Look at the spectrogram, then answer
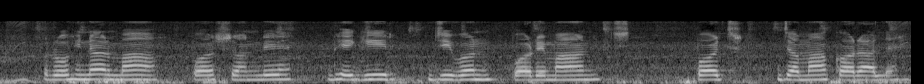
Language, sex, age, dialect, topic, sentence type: Magahi, female, 18-24, Northeastern/Surjapuri, banking, statement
